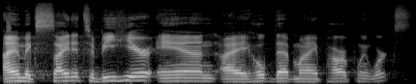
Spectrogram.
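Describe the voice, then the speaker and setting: A man's voice: a little high, little pitch movement, unhurried, fairly bright tone, clean tone. Upbeat man preaching in a reverberant church. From Puerto Rico. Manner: upbeat and conversational, with many uhs and restarts. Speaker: guest preacher. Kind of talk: casual sermon to a congregation. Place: church sanctuary. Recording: long church-hall reverb.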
